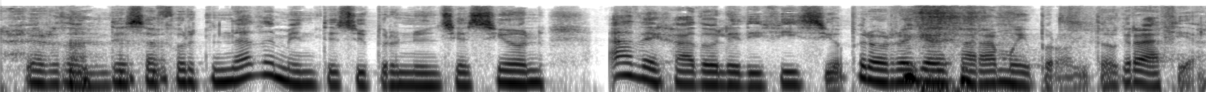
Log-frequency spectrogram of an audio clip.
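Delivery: put-on Castilian Spanish accent from Spain. Joking after a mispronunciation: spain spanish accent. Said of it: "Era el acento español".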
